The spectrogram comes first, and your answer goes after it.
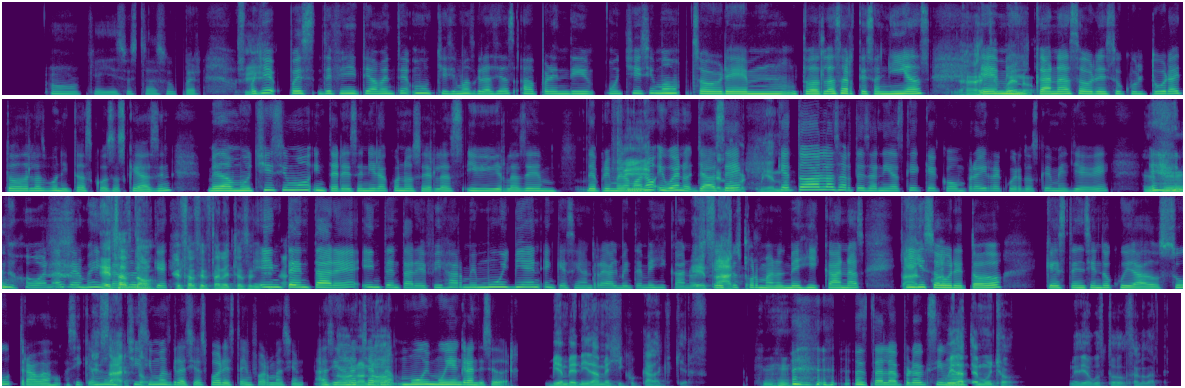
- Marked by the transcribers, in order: other noise; chuckle; chuckle
- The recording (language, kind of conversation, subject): Spanish, podcast, ¿Cómo influye tu cultura en tu forma de vestir?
